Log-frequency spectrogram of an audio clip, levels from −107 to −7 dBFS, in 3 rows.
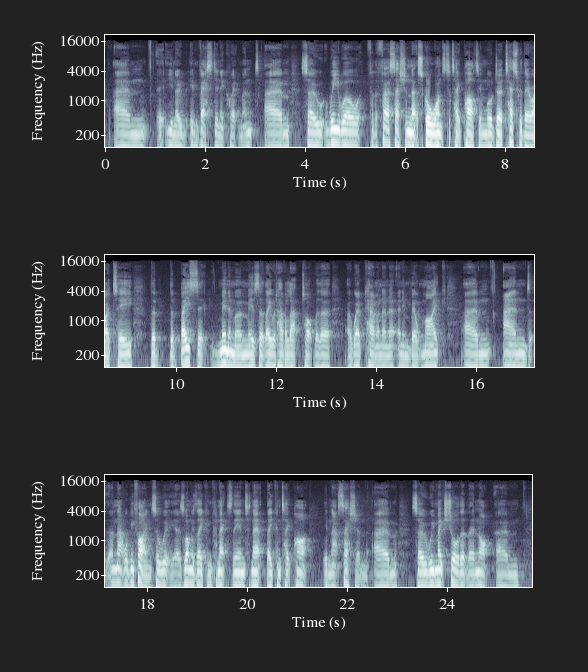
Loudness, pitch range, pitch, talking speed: -19 LUFS, 105-115 Hz, 110 Hz, 195 wpm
